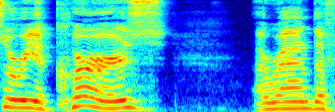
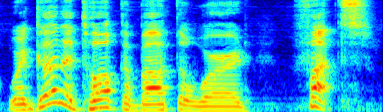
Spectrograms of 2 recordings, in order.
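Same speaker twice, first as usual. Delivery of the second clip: ordinary delivery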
